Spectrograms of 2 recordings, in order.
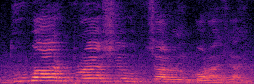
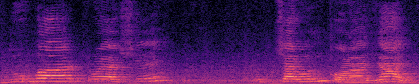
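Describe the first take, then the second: First: Said in the usual way. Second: Slow, split into short phrases with pauses; slow dictation. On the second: Shown as a demonstration. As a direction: dictate it slowly for students writing it down. Teacher repeats definition for note-taking.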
